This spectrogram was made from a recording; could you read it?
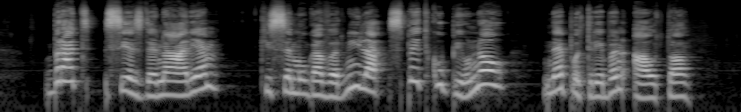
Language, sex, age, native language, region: Slovenian, female, 50-59, Slovenian, Carinthia region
